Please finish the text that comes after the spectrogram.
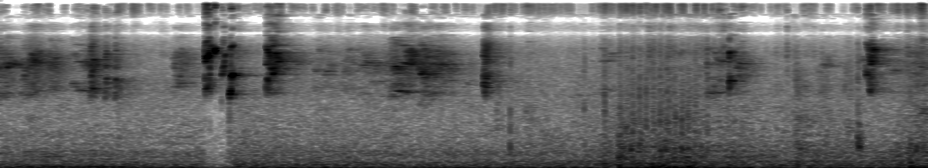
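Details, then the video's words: Lovebirds chattering as a colony to prompt mute birds to sing; overlapping high, hoarse chirps in waves, a couple of sharp squeaks near one and a half seconds, steady low hum. "Pancingan Suara Lovebird Koloni untuk pancingan lovebird bisu"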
